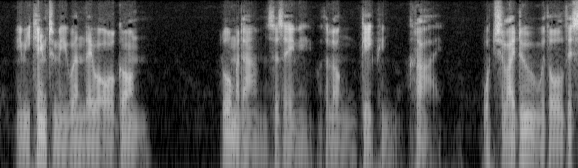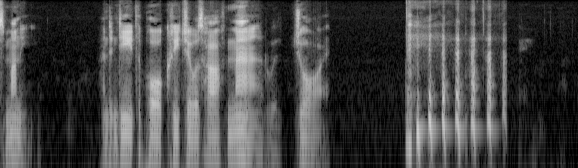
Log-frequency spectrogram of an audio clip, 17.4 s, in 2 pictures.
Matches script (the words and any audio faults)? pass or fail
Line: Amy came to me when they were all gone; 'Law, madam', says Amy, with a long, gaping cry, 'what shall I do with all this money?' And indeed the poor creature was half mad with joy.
fail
